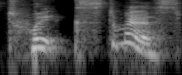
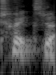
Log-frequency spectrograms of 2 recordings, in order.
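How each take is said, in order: First: It has a t sound after twix. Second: It has no t sound after twix. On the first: "with a T" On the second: "I've always said Twixmas"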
